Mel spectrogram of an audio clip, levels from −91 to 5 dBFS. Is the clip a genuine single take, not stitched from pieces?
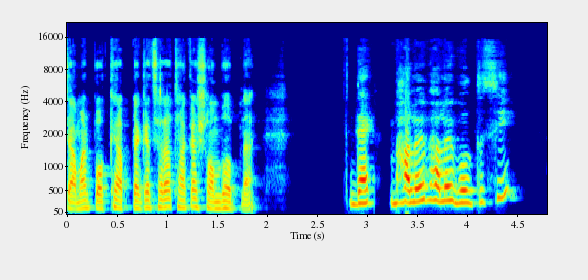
no; 1 cut; at 3.1 s

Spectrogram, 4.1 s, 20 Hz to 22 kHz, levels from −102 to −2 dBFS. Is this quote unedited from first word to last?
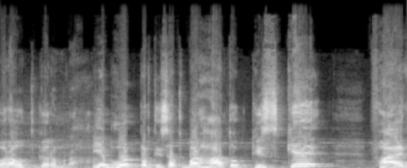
no; 1 cut; at 0.9 s

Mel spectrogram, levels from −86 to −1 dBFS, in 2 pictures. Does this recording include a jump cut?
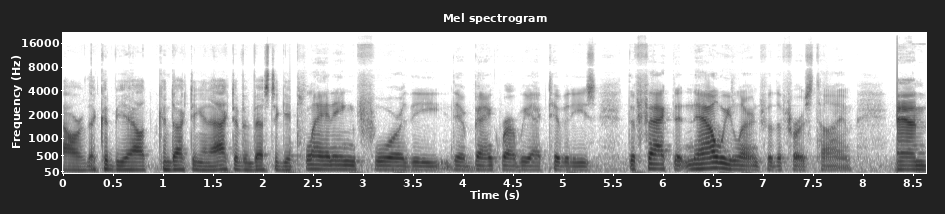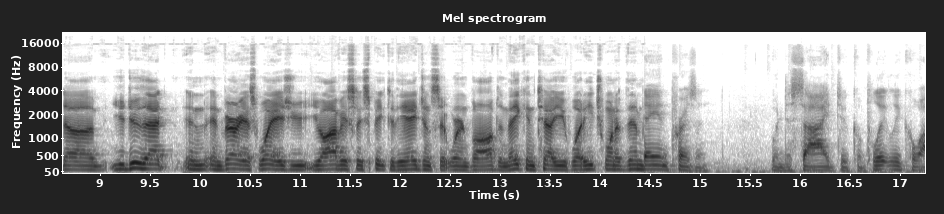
yes; 3 cuts; at 2.3 s, 8.2 s, 14.1 s

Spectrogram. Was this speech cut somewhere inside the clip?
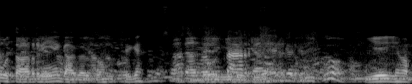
no; 0 cuts

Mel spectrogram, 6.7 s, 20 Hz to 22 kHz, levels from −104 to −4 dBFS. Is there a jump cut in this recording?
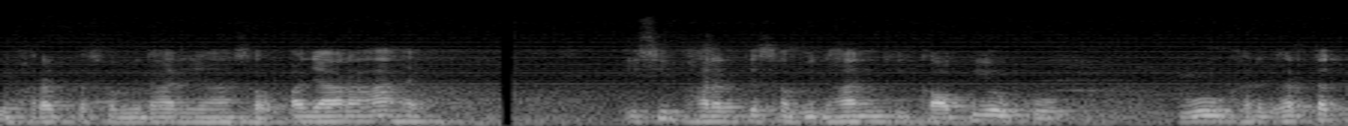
no; 0 cuts

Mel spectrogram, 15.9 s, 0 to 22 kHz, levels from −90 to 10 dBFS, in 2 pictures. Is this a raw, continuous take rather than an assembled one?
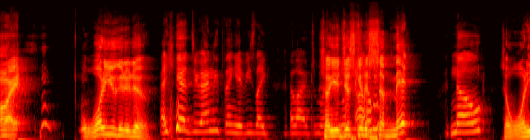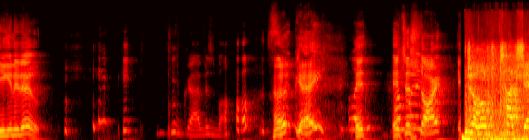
no; 1 cut; at 14.8 s

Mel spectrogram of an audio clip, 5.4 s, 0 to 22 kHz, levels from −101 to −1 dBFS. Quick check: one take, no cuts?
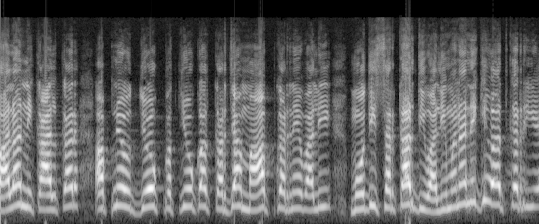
yes; 0 cuts

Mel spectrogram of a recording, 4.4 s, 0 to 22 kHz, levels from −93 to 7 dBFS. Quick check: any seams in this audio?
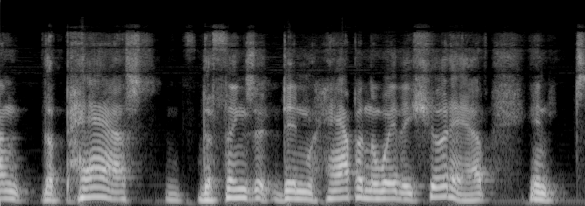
no; 0 cuts

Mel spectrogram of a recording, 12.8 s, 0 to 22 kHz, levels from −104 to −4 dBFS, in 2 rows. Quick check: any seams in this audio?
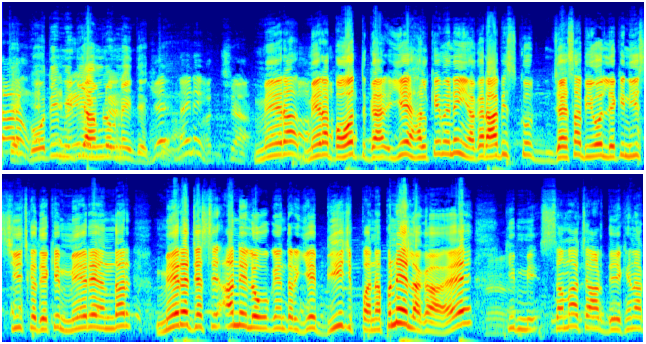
no; 0 cuts

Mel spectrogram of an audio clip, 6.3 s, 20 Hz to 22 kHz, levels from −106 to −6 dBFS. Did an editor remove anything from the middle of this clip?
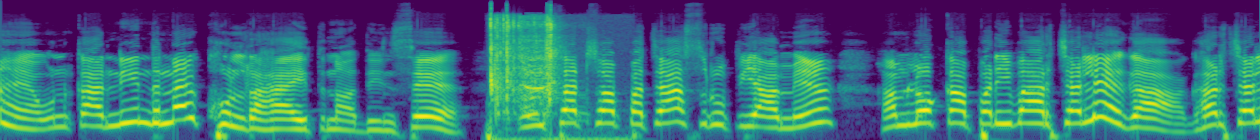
yes; 1 cut; at 2.4 s

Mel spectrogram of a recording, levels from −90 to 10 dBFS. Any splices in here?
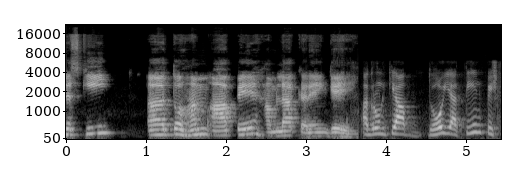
yes; 1 cut; at 3.6 s

